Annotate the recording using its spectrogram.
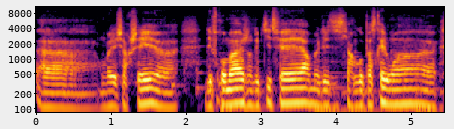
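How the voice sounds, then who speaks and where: Over music in the background, a man with a medium pitch talks at a fairly quick pace with fairly even intonation. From northern France, Nord-Pas-de-Calais. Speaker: chef. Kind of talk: interview monologue. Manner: halting, many fillers.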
